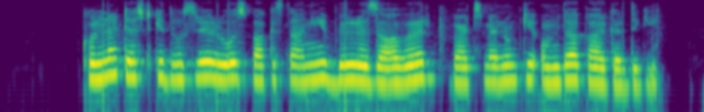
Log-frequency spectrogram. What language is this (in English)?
Urdu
